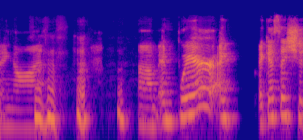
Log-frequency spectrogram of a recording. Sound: laughs

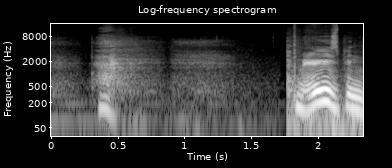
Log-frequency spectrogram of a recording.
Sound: panting

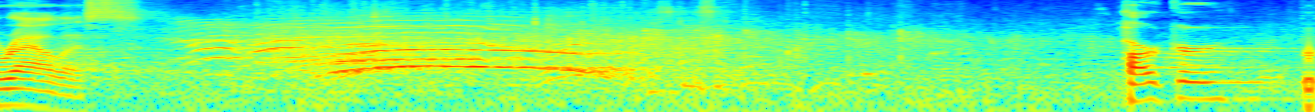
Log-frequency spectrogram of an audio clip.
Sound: applause, cheering

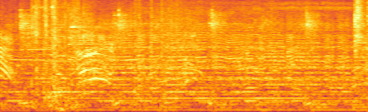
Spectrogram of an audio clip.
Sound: grunting, shouting

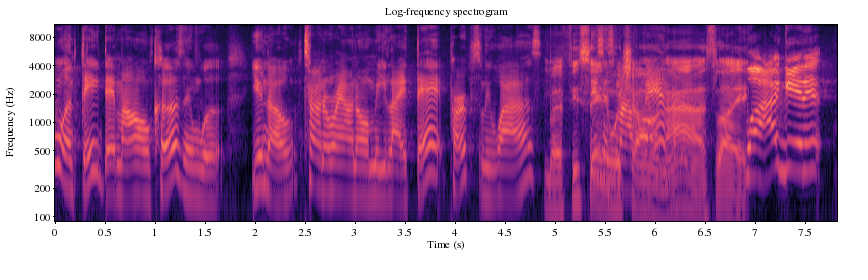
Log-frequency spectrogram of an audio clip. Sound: none

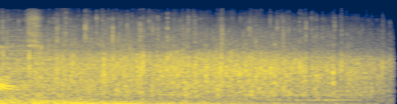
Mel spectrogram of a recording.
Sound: applause

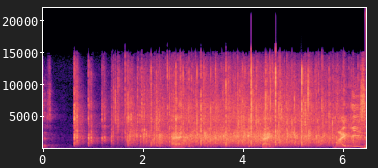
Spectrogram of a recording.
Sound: applause

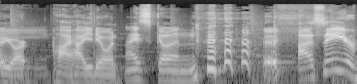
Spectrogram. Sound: nervous laughter

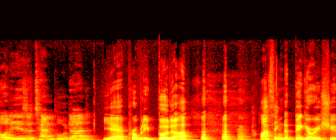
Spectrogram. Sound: chuckles

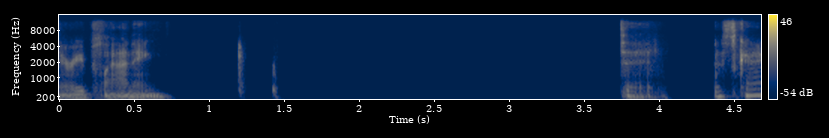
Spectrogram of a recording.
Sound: silence

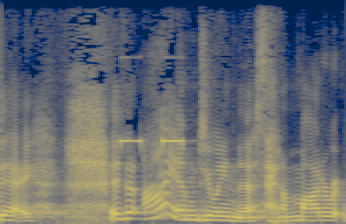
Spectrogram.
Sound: timer beeps

